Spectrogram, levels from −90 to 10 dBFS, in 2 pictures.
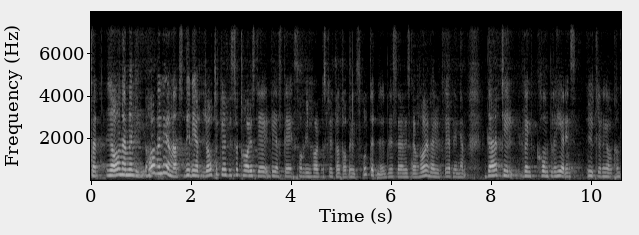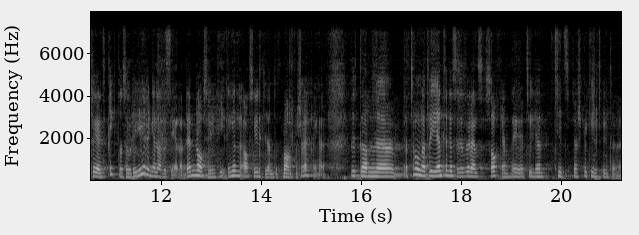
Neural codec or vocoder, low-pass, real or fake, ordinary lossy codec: codec, 32 kHz, 1.9 kbps, SNAC; 7.2 kHz; fake; none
